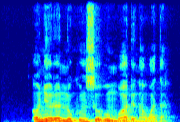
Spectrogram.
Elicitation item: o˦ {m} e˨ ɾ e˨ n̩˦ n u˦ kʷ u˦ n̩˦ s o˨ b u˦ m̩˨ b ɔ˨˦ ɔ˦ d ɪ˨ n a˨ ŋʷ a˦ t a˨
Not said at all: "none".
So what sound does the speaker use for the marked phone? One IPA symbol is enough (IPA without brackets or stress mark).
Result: ɲ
